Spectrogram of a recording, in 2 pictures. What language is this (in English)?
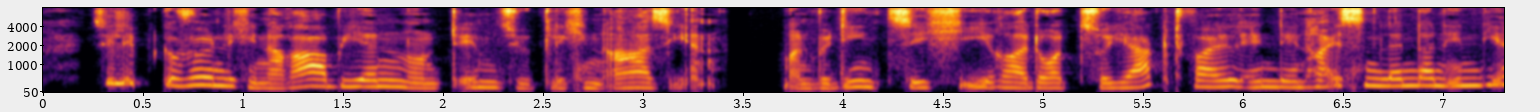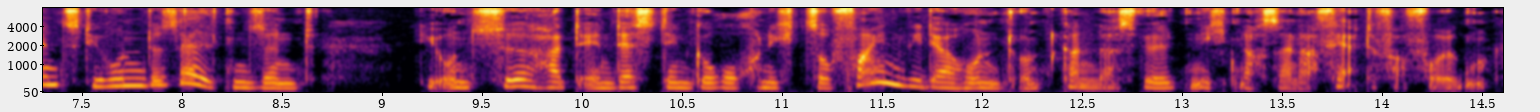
German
